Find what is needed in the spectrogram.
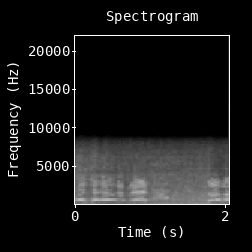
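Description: A minibus tout calling out in a high, sing-song shout over street traffic. His voice drops out for about a second in the middle, leaving vehicle engine rumble, then comes back with a rising call near the end.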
